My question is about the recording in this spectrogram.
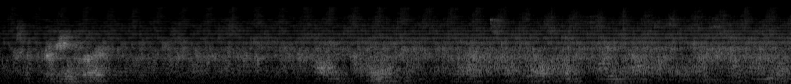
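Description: Faint, indistinct voices over a steady background hiss.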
